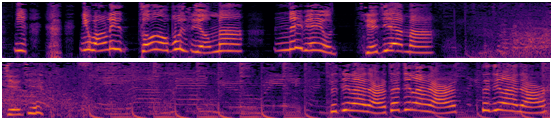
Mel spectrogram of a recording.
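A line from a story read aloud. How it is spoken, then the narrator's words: Girl's tearful shout. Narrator (Chinese): 一女孩略带哭腔的就喊道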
